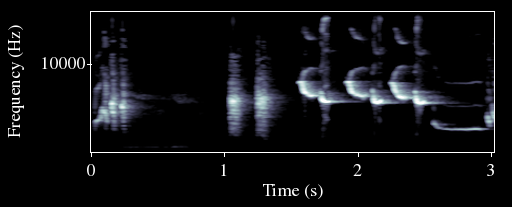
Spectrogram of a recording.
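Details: Sulingan gunung from Kokap, Kulon Progo, Yogyakarta: a harsh high burst, two short squawky notes, then a run of sharp downslurred whistles ending in a lower flat whistle.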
